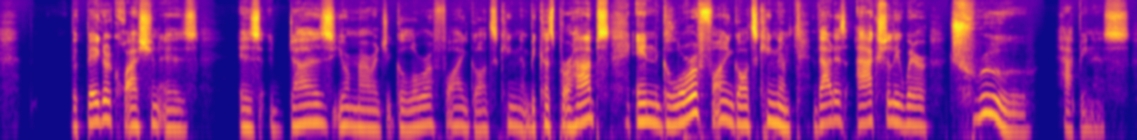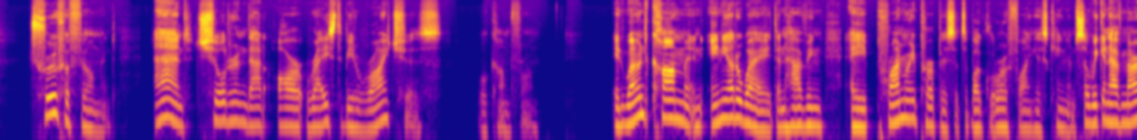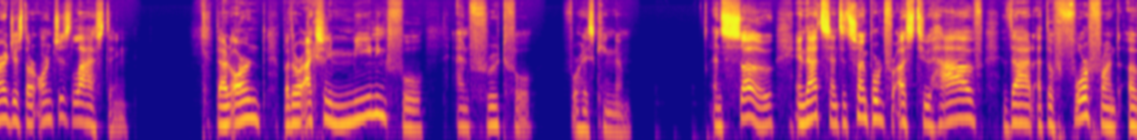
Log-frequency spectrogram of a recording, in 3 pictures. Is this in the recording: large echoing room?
no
